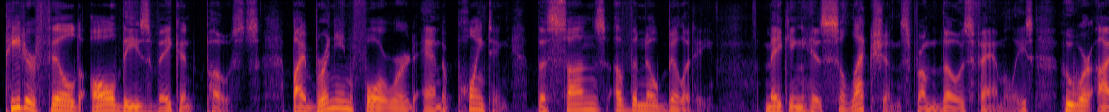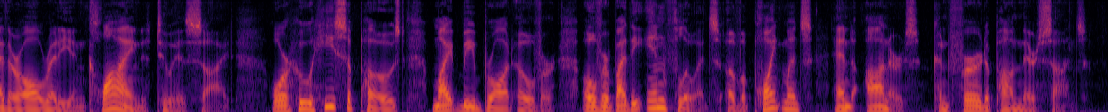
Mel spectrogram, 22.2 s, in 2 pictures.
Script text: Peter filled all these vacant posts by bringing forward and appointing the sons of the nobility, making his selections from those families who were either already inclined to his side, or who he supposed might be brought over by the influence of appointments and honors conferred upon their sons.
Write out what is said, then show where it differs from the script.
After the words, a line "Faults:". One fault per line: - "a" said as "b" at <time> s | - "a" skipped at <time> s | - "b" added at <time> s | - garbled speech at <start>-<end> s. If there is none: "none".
Peter filled all these vacant posts by bringing forward and appointing the sons of the nobility, making his selections from those families who were either already inclined to his side, or who he supposed might be brought over over by the influence of appointments and honors conferred upon their sons.
Faults:
- "over" added at 16.9 s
